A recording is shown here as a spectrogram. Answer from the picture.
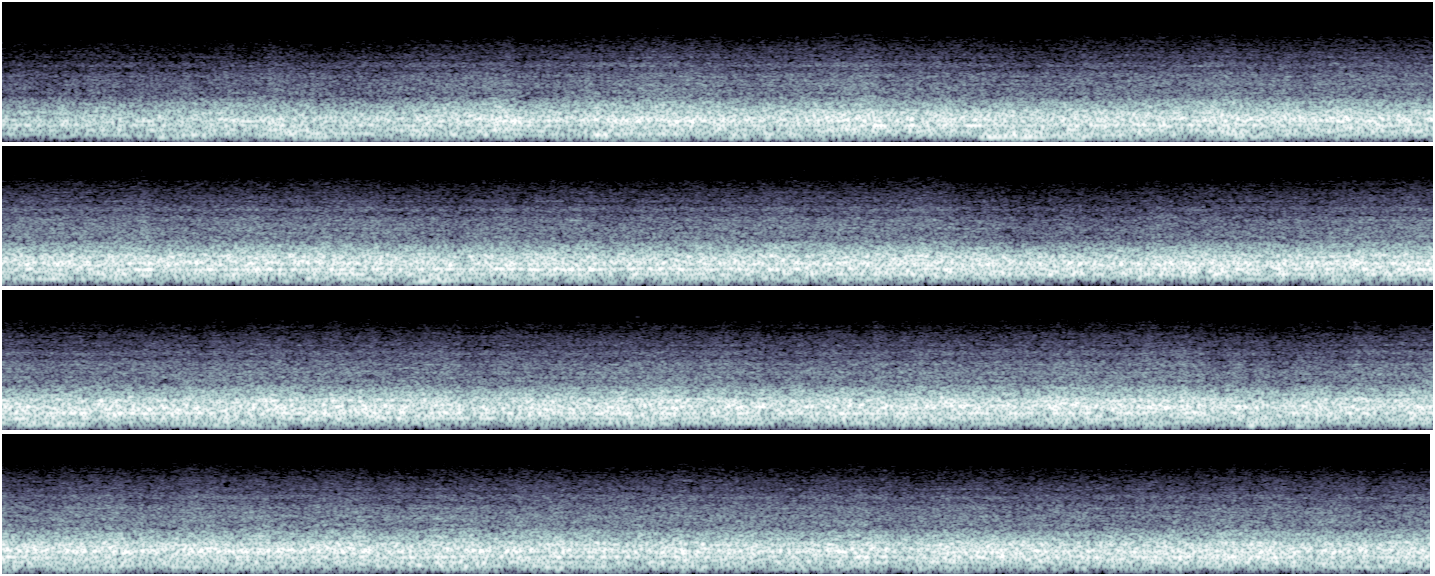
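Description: Matterhorn Gotthard Bahn train running steadily along the rails, heard from its open-air viewing car inside a concrete avalanche gallery. There is a continuous rumble of wheels on track with a faint held tone. The sound fades up in the first second, then stays level.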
